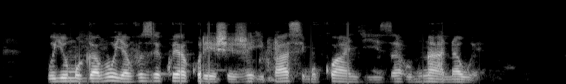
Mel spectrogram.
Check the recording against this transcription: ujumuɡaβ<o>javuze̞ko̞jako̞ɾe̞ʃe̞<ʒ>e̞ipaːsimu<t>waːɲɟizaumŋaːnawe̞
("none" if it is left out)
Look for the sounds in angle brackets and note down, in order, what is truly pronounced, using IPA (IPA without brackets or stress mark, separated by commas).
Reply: o, ʒ, k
